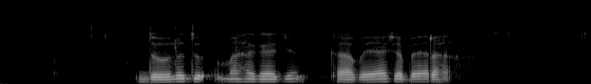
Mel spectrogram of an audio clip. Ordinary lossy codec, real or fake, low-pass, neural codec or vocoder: none; fake; 7.2 kHz; codec, 16 kHz, 8 kbps, FunCodec, trained on LibriTTS, 25 frames a second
